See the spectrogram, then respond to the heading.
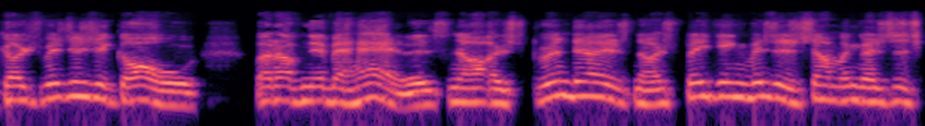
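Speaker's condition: Cerebral palsy; cerebral palsy from birth, physical disability affecting how messages travel around body, walking affected; speech impediment, still speaks on stage regularly, New Zealand speaker of the year

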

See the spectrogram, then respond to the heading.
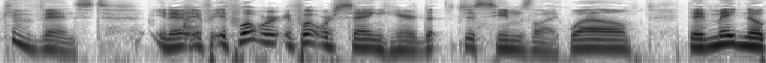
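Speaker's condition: No condition

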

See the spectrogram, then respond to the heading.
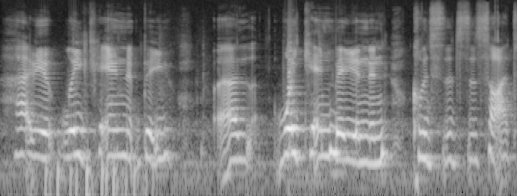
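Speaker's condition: Cerebral palsy; speech obviously affected

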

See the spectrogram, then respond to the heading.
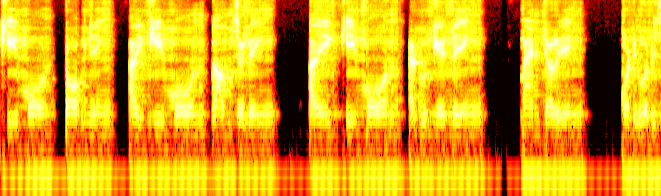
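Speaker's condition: Laryngectomy for vocal cord cancer, stage 4 vocal cord cancer; speaks with electrolarynx; stage 4 vocal cord cancer at 44, Dr. Kultup Patel surgery, tracheostomy, 30 radiotherapy in Ahmedabad; lost natural voice, hoarse then whispering, wrote 3 months, robotic electrolarynx voice, no pitch or emotion

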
